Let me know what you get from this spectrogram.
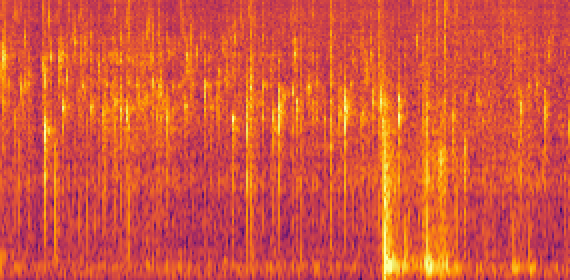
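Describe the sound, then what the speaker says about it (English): Chopped onions fry with steady sizzling crackle in a hot pan, with occasional scraping clicks of a utensil stirring them; close and continuous, no talking. "Now it is hot enough, so I'm going to throw in those onions there."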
